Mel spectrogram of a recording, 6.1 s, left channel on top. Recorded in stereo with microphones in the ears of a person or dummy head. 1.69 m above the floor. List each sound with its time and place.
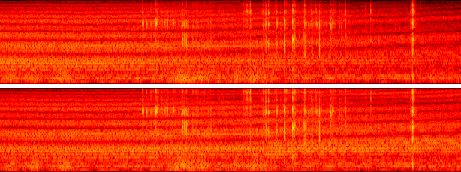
0.0 s a drone: 10° left (ahead or behind); by 6.2 s 45° right (ahead or behind)
1.9 s crushing: 15° right (ahead or behind)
